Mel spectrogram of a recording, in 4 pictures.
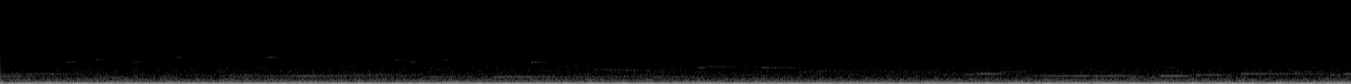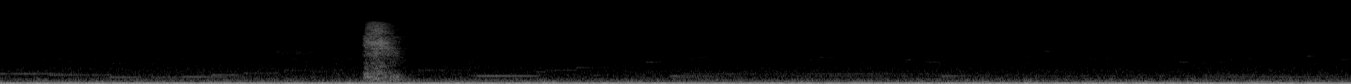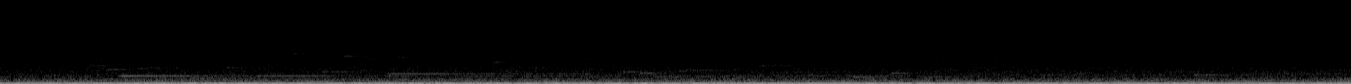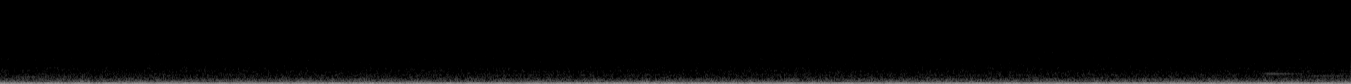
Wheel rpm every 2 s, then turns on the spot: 0, 0, 0, 0, 0, 0, 0, 0, 0, 0, 0, 0, 0, 0, 0, 0, 0, 0, 0, 0, 0, 0, 0, 0, 0, 0, 0.
none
